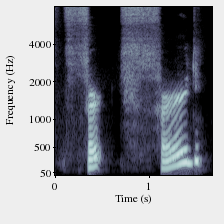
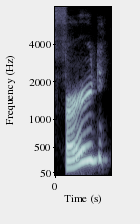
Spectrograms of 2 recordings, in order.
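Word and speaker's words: Pferd: They even tried to learn German from us, in spite of the great difficulty they found in pronouncing some of the words. The word ferd, P-F-E-R-D, ferd, they could not say at all.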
